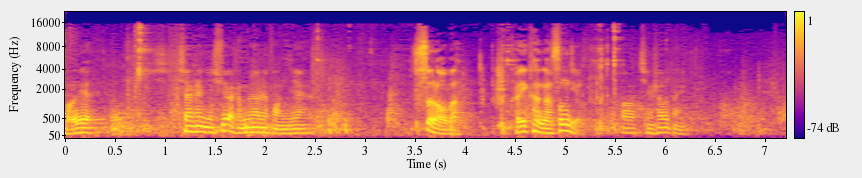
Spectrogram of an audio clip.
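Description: A man answers politely in a calm voice.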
